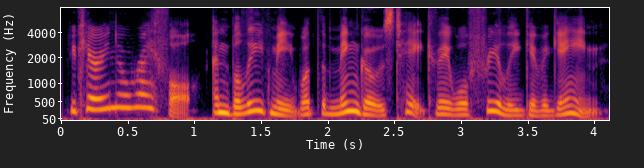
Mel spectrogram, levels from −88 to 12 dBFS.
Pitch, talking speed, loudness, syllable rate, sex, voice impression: 200 Hz, 235 wpm, -15 LUFS, 5.9 syllables/s, female, feminine, adult-like, tensed, clear, fluent, intellectual, slightly friendly, elegant, lively, slightly strict, slightly sharp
